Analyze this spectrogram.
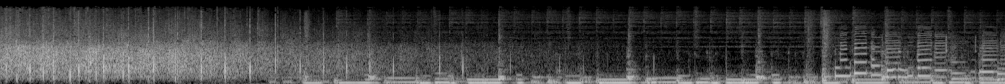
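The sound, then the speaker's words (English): A loud burst of audience applause for a mock jury that has just ruled in a case against a pet crematory and a veterinary clinic, dense clapping for about three seconds, then it fades as an upbeat music track with a steady bass line takes over. “Round of applause for our jury for really...”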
